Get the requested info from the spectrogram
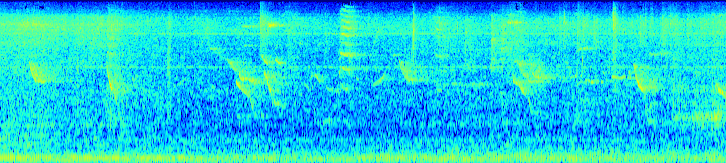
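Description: Birds calling: repeated short down-slurred whistles, one every second or so, over a steady low outdoor rumble.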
